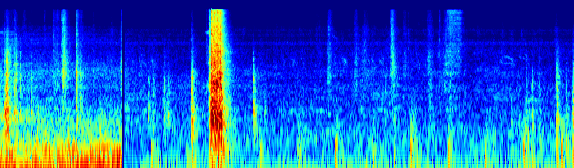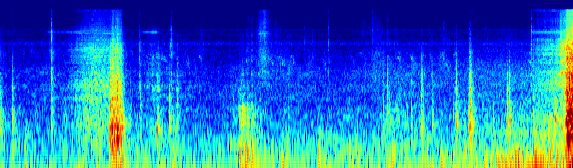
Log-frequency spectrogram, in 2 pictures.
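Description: Metal tools clink and tap against motorbike parts.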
